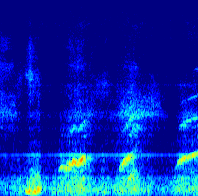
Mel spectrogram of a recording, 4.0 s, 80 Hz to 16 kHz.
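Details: Wassilissa, a contented 14-year-old female cat from Leutkirch im Allgäu, gives short rising squeaky calls about once a second over a steady low purring rattle.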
